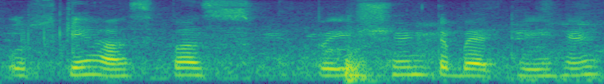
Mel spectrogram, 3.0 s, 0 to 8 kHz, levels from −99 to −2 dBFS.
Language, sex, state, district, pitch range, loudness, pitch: Hindi, female, Haryana, Jhajjar, 200-225 Hz, -18 LUFS, 210 Hz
